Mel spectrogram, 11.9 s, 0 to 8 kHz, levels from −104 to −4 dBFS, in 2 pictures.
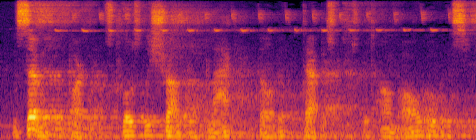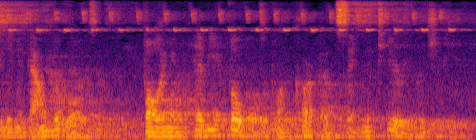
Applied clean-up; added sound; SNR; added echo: none; Bird vocalization, bird call, bird song; 16 dB; reverberation time 2.6 s.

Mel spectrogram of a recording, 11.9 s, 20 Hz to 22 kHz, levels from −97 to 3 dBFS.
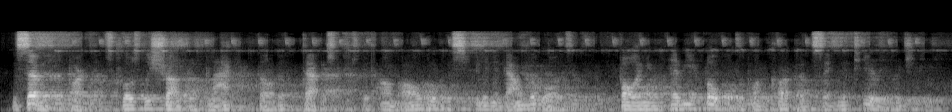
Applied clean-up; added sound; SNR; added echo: neural separator model SepFormer DNS4.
